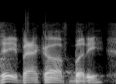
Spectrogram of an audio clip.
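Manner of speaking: usual speaking voice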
